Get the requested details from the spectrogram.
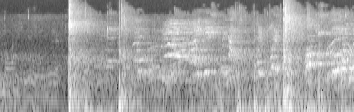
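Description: A volleyball is struck sharply, with short thuds.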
